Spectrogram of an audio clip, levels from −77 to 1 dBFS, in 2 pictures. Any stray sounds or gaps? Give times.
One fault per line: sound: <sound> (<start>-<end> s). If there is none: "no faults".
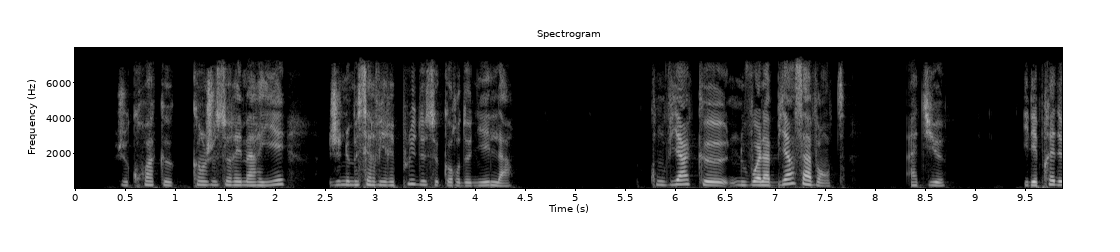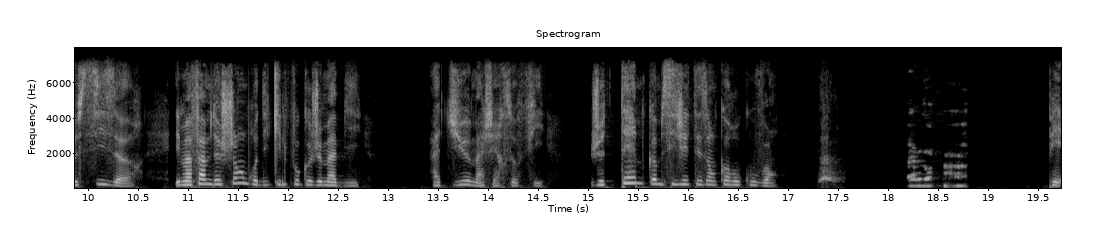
sound: bark (17.3-17.6 s)
sound: laugh (18.2-18.8 s)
